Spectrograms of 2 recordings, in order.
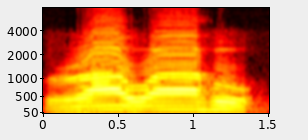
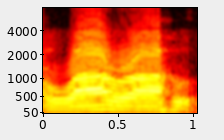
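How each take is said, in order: First: The syllables come in the order ra-wa-hu. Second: The first two syllables are swapped: wa-ra-hu. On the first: The speaker calls it right. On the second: The speaker calls it wrong. "not wa ra hu"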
